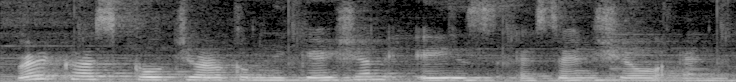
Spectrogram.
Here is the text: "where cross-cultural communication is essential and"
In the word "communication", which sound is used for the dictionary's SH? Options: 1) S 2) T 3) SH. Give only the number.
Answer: 3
